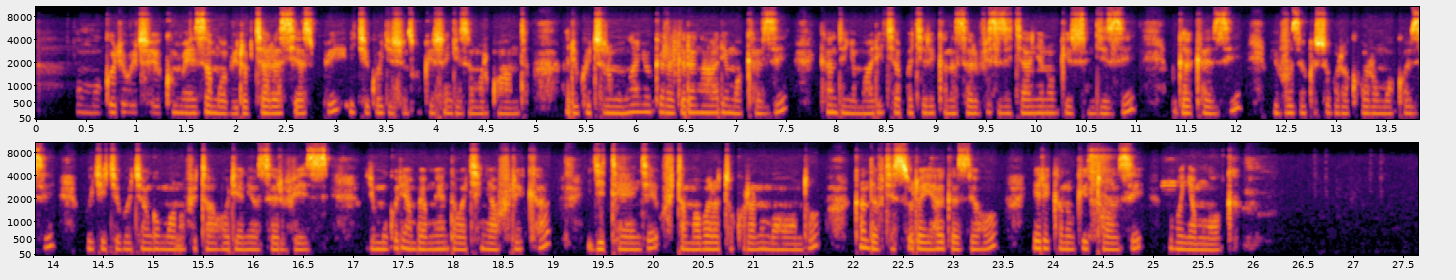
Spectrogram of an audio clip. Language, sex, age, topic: Kinyarwanda, female, 36-49, finance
